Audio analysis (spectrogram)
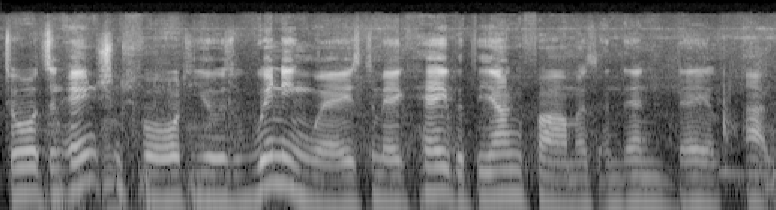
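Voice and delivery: slow clue reading; clue read again. Acted. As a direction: repeat the riddle slowly. Repeats the clue.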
